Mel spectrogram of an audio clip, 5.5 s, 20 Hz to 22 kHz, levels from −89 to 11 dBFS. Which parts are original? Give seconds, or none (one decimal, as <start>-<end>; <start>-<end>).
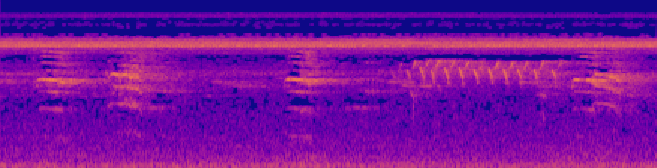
0.0-5.5

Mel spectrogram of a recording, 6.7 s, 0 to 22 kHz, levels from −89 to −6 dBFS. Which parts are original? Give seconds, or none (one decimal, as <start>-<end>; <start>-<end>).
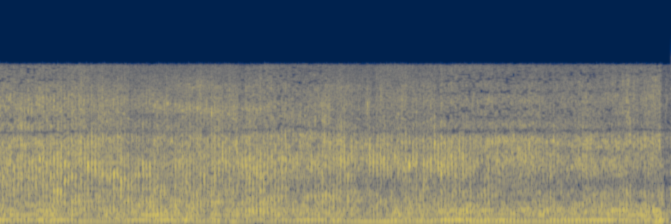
0.0-0.8; 2.4-3.3; 4.4-6.7

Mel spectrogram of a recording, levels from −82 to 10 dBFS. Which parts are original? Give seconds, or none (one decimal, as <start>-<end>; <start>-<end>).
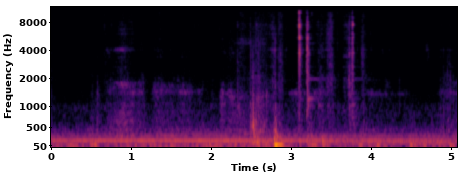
1.5-2.7

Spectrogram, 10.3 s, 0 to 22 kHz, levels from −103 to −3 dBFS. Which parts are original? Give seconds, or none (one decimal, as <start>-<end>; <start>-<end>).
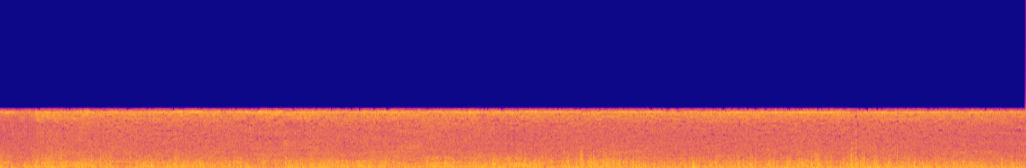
0.9-2.2; 5.2-9.7

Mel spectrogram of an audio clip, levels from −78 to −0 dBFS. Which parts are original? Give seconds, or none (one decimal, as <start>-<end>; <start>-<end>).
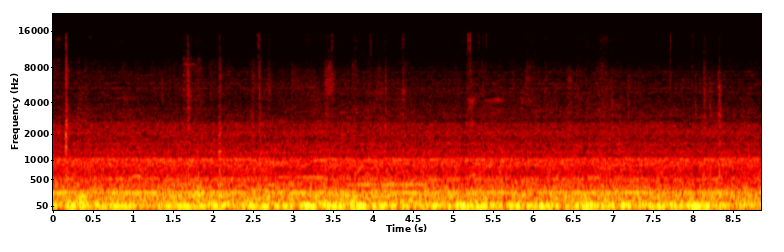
0.0-2.6; 3.4-8.9

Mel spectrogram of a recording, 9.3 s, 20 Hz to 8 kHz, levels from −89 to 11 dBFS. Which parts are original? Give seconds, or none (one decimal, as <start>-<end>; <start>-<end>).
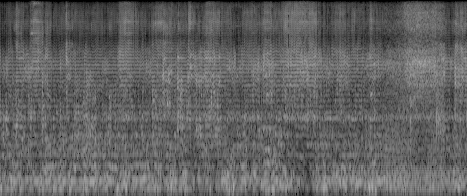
7.7-8.9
